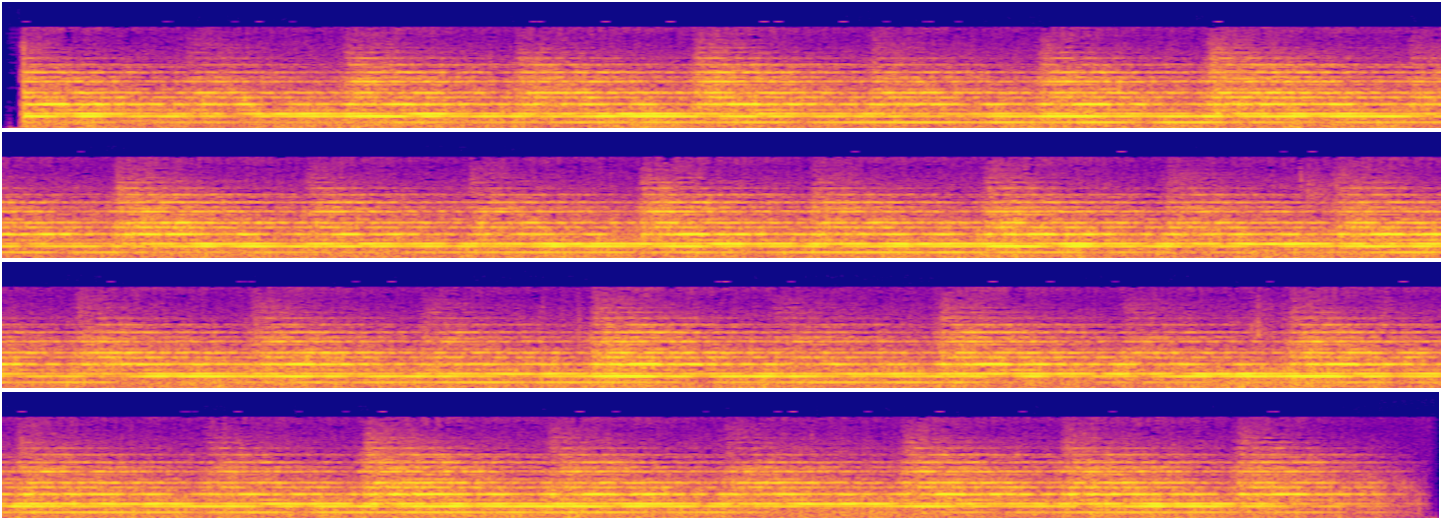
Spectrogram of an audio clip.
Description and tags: this is a Kölner dom bell :kapitelsglocken.videotaped and edited to make it audio(record it the video myself with a blackberry phone!)
glocken, bell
